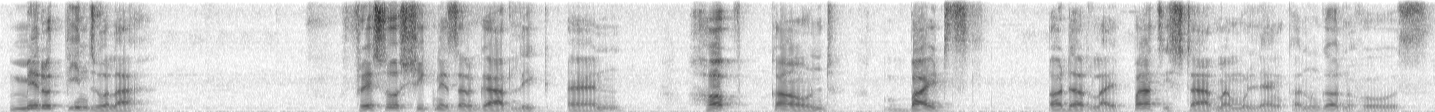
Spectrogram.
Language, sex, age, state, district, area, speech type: Nepali, male, 18-30, West Bengal, Darjeeling, rural, read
